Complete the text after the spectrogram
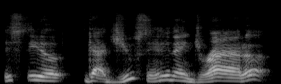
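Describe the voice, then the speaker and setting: An older man hosts a casual livestream, reading viewer comments, greeting people by name, rambling and joking along the way. His voice is on the high side and slightly rough, with big pitch swings and an unhurried pace.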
